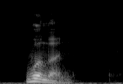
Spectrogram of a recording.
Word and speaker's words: woman: 14 is the word woman w w w so we're going from that small w w into a slightly more open round shape w w w w woman the plural is we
